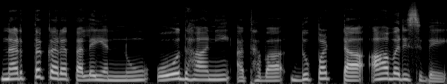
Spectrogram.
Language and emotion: Kannada, neutral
